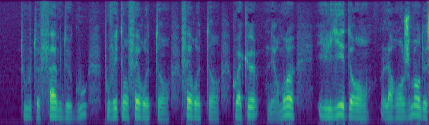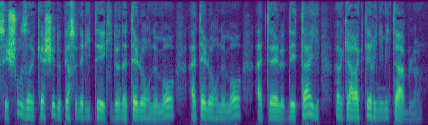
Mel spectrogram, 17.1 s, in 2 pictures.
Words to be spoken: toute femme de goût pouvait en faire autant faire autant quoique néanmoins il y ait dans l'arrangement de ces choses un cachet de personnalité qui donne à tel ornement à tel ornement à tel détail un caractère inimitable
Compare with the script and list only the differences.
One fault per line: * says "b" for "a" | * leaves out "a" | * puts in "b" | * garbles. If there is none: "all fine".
all fine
